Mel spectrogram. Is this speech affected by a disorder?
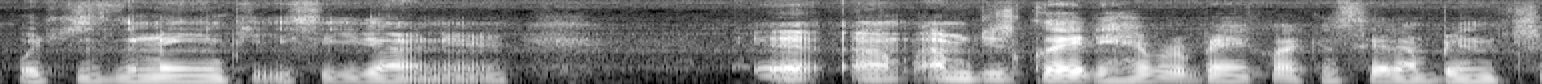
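Yes: cerebral palsy; diplegia.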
